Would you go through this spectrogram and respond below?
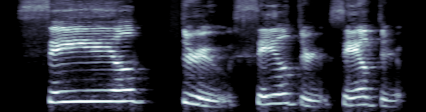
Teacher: So this D sometimes disappears if we say it very quickly.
